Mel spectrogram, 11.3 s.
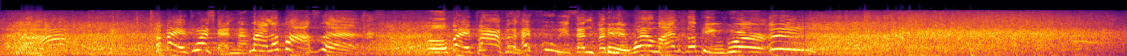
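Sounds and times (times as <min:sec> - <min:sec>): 
laughter: 0:00.0 - 0:01.9, 0:03.3 - 0:06.2, 0:07.6 - 0:09.8
speech: 0:02.1 - 0:08.8
audience applause at a Chinese crosstalk comedy performance: 0:08.2 - 0:11.2.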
